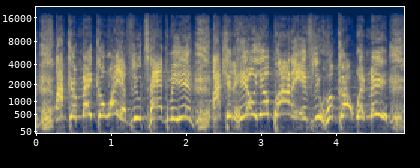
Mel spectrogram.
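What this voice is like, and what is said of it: Loud, screaming preaching. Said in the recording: “I'm screaming. ... I'm trying not to scream. If I'm too loud out there, turn me down”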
